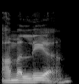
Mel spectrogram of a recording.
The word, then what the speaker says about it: Amalia: So Amalia. Amalia. Mm-hmm. Amalia. Oh man. Okay, dispense. You're good. Rhymes with Somalia, if that helps.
